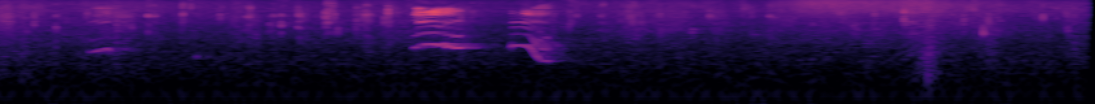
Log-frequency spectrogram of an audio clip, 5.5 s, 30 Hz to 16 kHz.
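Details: Pet fox AlfRed, celebrating his second birthday on 22 April 2018, indoors: two clear harmonic whines close together, the first wavering and the second sliding steeply downward, then a faint squeak, over a quiet room background.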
